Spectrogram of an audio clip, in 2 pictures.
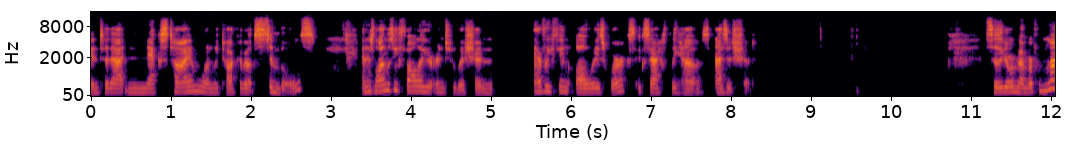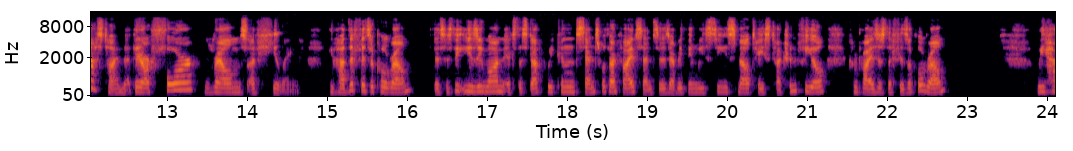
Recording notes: Each BTGPpodcast episode is recorded LIVE during my virutal Healing Circles. These free, no RSVP-required gatherings unfold with a candle meditation.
